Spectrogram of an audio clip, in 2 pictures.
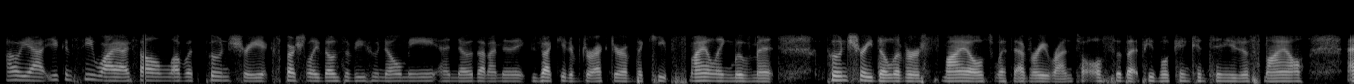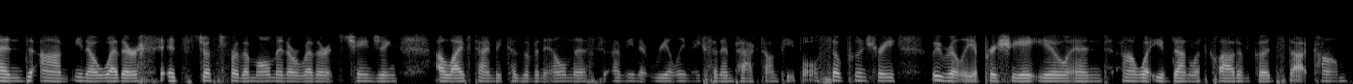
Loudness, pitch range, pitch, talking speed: -32 LUFS, 145-170 Hz, 155 Hz, 190 wpm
